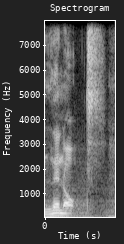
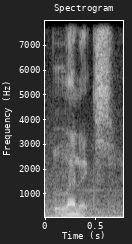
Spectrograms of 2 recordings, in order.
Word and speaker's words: Lenox: be fucking this up calling it Lenox. Lenox. Like, nah, bro. Lenox. Just let it roll off the tongue. Pause. Lenox. That's it. And niggas be putting too much emphasis in it. It's not that hard. You don't gotta study it. Just do it.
